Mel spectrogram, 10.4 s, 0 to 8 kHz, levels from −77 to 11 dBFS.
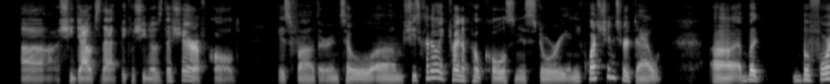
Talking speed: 195 wpm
